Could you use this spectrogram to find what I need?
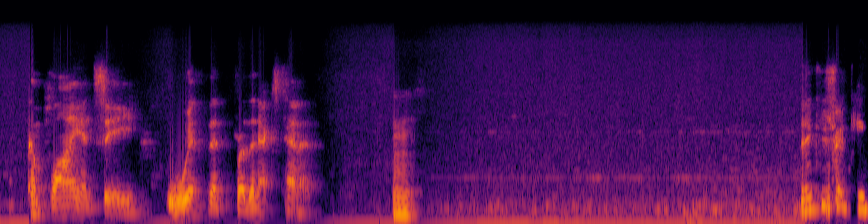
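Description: A man talks calmly and closely into a microphone, with pauses.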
